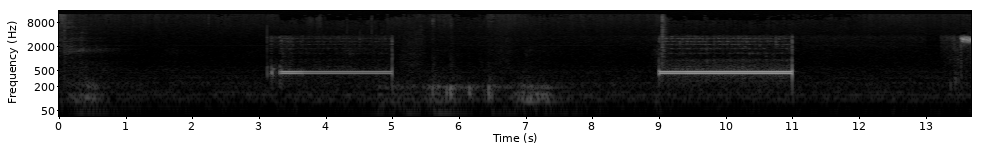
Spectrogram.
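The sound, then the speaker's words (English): Two long, steady ringback tones sound on an outgoing phone call to someone in Arizona, each lasting about two seconds with a pause between, fairly loud and clear over faint background murmur. “I'm about to give him a call, so he's going to be calling in.”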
